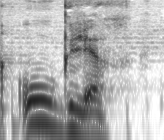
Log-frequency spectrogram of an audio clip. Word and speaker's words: углях: Здесь можно выбирать, что делать – сидеть как на угольях или сидеть как на углях. Ударение в любом случае на «у».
